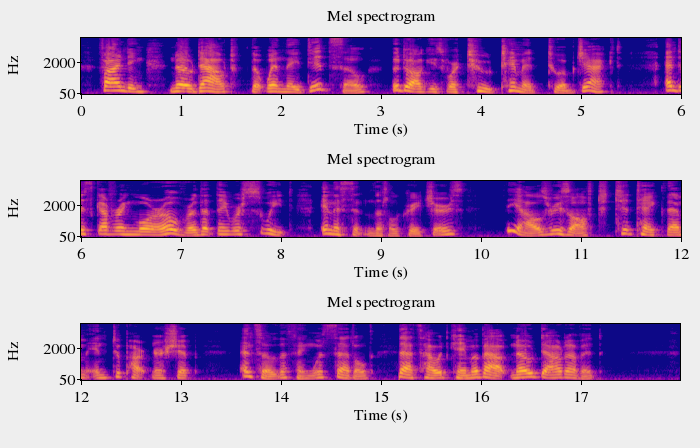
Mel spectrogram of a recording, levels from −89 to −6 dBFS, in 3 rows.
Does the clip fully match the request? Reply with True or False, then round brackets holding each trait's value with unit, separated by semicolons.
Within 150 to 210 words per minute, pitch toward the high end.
False (160 wpm; 155 Hz)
